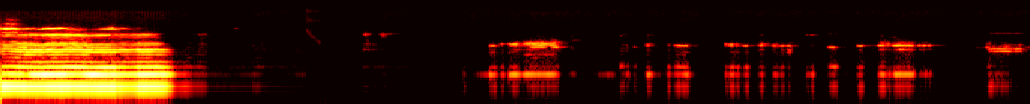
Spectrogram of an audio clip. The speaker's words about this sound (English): But if you take a deep breath in, and then when you exhale, hum your breath out. So it goes like this. You take a deep breath in and then hum out.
